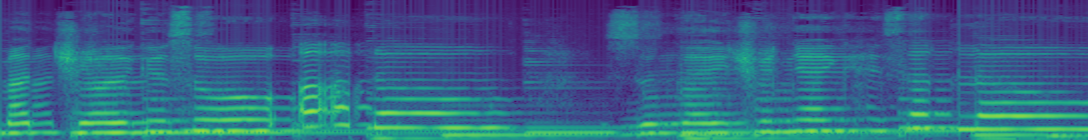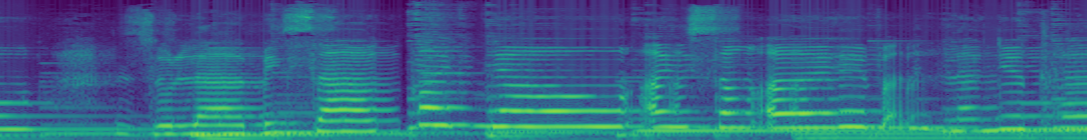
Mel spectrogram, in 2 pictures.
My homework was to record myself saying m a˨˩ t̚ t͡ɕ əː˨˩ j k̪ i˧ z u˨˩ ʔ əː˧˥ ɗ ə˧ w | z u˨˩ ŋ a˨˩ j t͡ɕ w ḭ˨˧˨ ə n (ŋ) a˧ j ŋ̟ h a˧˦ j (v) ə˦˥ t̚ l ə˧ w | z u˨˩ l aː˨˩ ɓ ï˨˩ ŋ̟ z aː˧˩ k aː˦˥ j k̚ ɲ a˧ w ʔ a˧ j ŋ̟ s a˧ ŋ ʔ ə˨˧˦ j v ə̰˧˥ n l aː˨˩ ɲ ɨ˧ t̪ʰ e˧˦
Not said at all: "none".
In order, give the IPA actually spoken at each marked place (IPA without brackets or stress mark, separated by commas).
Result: ɲ, z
